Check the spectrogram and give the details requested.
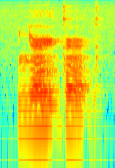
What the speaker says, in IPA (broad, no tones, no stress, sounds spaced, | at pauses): ʎ ø y̯ k ø ɡ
